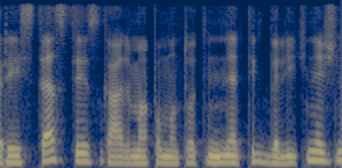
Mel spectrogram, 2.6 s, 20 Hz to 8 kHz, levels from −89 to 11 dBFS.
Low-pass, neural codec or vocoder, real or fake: 7.2 kHz; codec, 16 kHz, 0.8 kbps, ZipCodec; fake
